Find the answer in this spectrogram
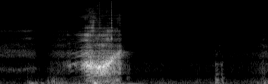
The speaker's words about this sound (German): Kannst du auch normal husten, wie jeder vernünftige Mensch?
